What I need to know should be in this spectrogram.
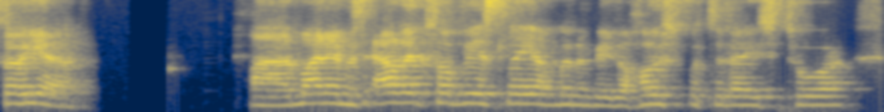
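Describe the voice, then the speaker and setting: This man has a New Zealand accent. His tone is bright and sharp. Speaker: tour guide. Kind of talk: online guided tour presentation. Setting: video call. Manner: casual, many fillers.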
